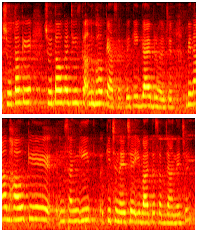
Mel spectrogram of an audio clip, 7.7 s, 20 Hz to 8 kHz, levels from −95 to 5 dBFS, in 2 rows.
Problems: background sounds at intervals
